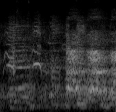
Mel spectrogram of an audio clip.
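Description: Chickens on a village farm in Pakistan cluck in two short, close bursts, moderately loud with a brief gap between them.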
